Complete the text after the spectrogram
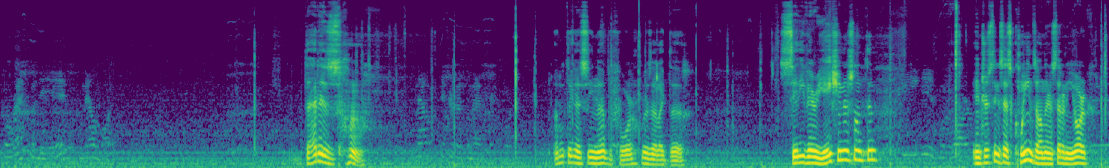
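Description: Trading cards slide and rustle against each other in hands.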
